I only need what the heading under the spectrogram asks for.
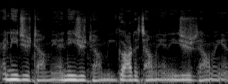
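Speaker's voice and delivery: mock insistent, freaky repetitive voice. Retelling how a man kept repeating himself to the speaker, imitating insistent, freaky repetition. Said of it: "kind of freaky when someone talks to you like that".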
